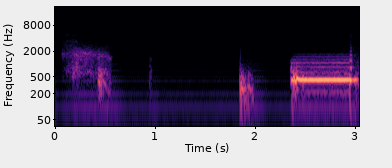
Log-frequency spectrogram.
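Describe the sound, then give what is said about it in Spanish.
A telephone call tone sounds as a caller rings again on a mobile phone with a low battery. A steady tone lasts about half a second near the end, after a few brief, soft rustling noises. “Estoy llamando a Di Vincenzi de nuevo. A ver si me atiende.”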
